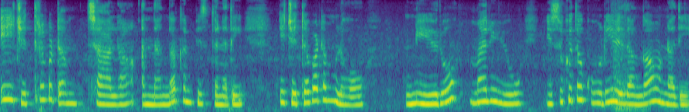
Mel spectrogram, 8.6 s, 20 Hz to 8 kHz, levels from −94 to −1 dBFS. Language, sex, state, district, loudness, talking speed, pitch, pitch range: Telugu, female, Andhra Pradesh, Chittoor, -14 LUFS, 105 wpm, 265 Hz, 245-305 Hz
